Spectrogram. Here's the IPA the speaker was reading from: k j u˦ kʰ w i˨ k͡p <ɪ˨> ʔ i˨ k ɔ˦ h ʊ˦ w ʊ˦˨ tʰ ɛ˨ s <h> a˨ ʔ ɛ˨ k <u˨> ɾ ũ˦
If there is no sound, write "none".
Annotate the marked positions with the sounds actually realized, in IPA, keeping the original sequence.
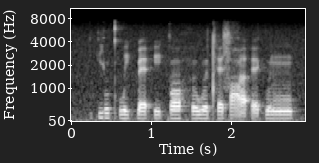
ɛ˨, ʕ, u˦

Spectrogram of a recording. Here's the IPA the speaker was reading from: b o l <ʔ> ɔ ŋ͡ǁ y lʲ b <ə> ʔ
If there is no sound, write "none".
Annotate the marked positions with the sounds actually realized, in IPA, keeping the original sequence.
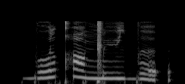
qʰ, ə

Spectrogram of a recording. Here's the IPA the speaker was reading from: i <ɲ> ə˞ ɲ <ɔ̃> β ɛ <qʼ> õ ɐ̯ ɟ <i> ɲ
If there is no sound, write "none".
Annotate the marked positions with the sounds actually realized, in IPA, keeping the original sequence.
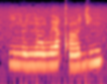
ɲ, ɔ̃, qʼ, i

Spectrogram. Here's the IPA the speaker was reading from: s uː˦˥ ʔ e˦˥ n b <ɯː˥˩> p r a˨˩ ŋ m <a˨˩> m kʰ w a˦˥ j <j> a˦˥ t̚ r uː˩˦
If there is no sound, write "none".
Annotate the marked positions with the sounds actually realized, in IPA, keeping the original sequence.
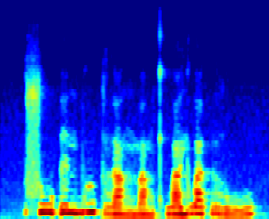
ɯː˥˩, a˨˩, w

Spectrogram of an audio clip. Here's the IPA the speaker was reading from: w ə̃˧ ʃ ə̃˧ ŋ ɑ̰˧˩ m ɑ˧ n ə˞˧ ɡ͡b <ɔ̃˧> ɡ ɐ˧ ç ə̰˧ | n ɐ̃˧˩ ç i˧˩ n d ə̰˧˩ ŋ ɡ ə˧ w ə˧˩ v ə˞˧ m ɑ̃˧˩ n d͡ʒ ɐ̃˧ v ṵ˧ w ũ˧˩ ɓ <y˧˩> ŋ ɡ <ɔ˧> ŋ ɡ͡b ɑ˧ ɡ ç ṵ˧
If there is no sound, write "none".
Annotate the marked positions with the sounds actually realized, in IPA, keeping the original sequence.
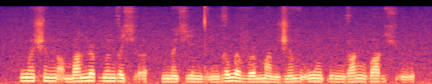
ə̃˧, u˧˩, ɑ˧

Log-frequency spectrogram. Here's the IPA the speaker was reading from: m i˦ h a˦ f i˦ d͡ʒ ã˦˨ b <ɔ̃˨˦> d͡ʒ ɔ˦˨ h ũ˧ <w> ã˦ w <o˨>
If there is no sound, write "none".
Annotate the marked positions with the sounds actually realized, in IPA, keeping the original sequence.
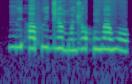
ɔ̃˨˦, w, o˦˨

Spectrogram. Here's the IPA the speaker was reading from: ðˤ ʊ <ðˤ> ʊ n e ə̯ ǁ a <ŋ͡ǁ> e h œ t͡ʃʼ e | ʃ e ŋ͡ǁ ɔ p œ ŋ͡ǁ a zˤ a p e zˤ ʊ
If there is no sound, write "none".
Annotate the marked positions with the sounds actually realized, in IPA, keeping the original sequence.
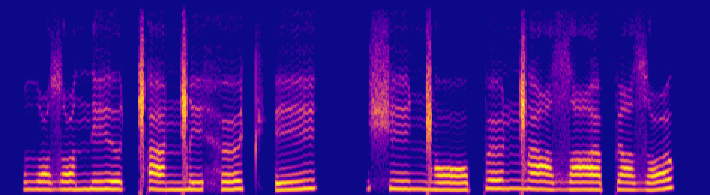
zˤ, ŋ͡ǁ

